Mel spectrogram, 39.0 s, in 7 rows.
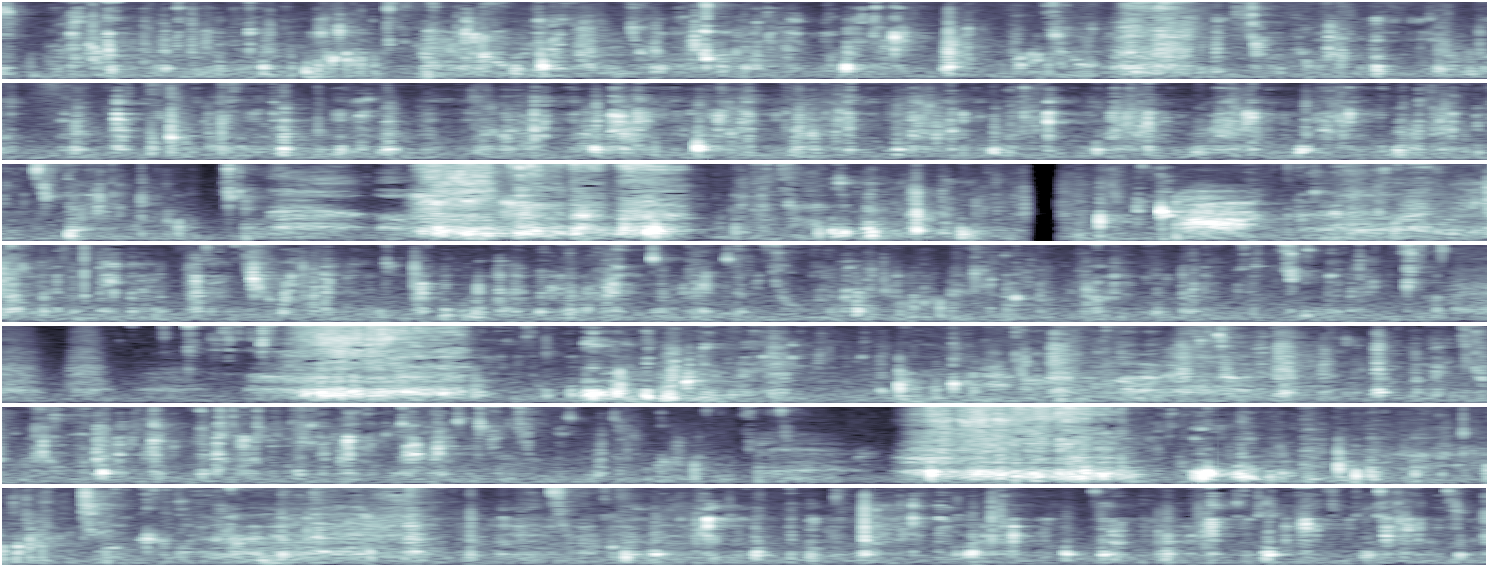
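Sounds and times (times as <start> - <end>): wet chewing and mouth clicks: 0.0 - 12.2, 12.8 - 22.2, 22.8 - 38.9
slurping noodles: 12.6 - 14.3, 23.2 - 25.2, 31.2 - 35.9.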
